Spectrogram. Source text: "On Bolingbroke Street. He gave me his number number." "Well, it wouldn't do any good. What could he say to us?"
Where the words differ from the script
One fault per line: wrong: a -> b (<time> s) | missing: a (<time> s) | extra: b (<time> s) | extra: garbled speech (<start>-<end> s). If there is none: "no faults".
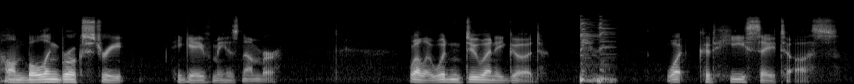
missing: number (2.8 s)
